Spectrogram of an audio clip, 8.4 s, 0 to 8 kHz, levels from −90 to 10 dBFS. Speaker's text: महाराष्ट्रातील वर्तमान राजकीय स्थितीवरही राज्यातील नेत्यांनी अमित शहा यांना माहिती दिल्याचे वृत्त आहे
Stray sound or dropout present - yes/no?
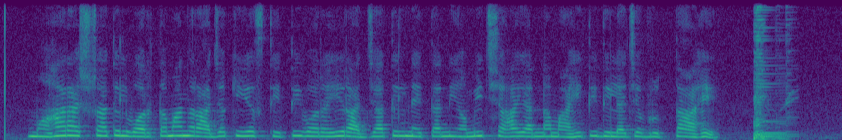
yes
